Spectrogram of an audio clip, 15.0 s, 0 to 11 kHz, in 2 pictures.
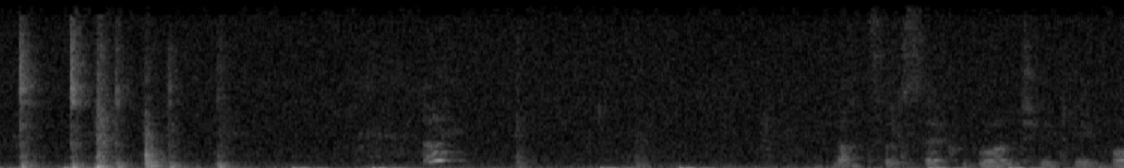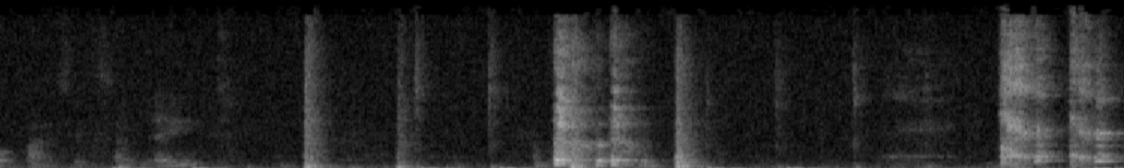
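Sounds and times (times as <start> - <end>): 
young boy coughing in harsh bursts: 11.2 - 11.9, 14.2 - 14.9.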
